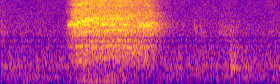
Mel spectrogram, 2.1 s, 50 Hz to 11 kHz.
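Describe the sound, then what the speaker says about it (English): A power drill with a 3/8 inch spade bit bores through wood during a camper roof spar install, a single loud, high whine lasting under a second. "I've countersunk my hole with a 3/8 inch spade bit. Now I'm just kind of punching it through a little bit."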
